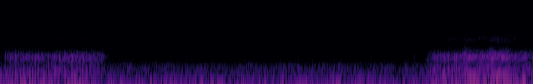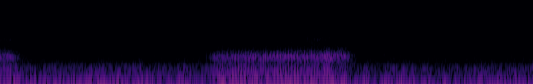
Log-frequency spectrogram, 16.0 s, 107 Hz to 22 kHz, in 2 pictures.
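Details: Pug snoring: three long rattling snores about five seconds apart, roughly 12 breaths a minute, over quiet room hum.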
